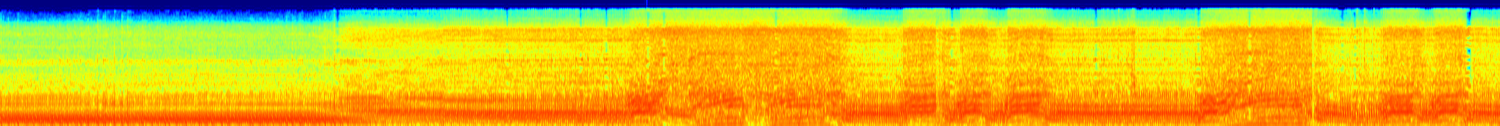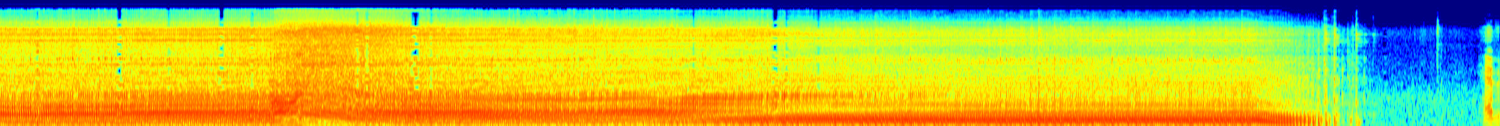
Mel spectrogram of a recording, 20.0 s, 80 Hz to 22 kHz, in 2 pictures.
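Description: A 62cc Chinese-made two-stroke chainsaw, a clone of the RedMax/Zenoah 6200, idling, then revved up and back down several times before settling to idle again. Near the end the engine is switched off and winds down to a stop.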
